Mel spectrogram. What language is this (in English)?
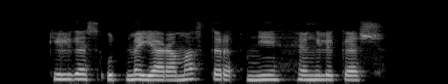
Bashkir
